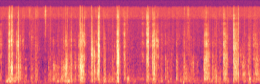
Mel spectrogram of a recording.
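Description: Quick, irregular small clicks, taps and rustles of hands handling hardware at the cabinet door of a flat-pack computer desk during assembly.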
